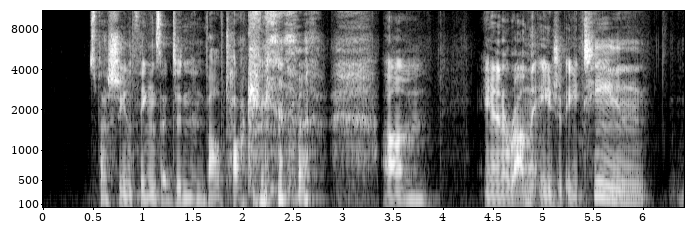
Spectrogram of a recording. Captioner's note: laughs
